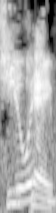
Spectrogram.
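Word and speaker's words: C.K.: It's pronounced CK, but it's spelled much longer.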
